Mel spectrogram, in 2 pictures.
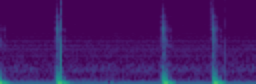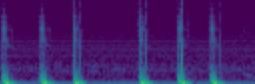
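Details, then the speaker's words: MPC sampler playing drum hits: deep hits, some with a sharp extra pop at or just after the strike; extra pop or click in audio output. "see how it's popping it's popping on this one hear that extra pop so there it is you hit that extra that's definitely not how that sound sounds"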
